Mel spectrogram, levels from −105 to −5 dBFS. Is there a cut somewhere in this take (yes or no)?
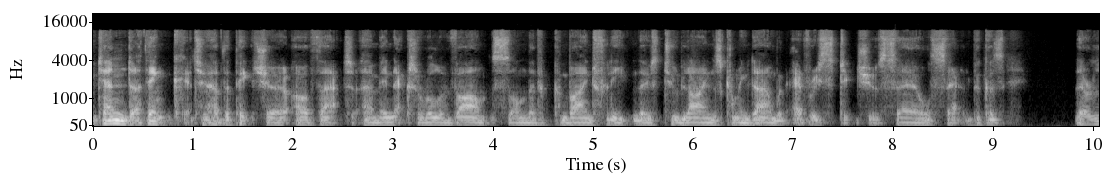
yes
